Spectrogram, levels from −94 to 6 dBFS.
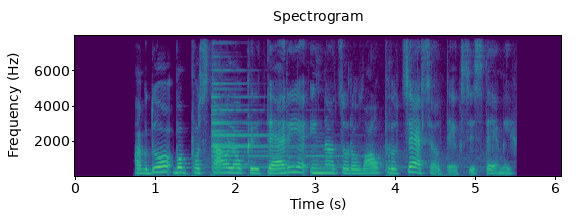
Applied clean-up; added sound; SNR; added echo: none; Church bell; 12 dB; none.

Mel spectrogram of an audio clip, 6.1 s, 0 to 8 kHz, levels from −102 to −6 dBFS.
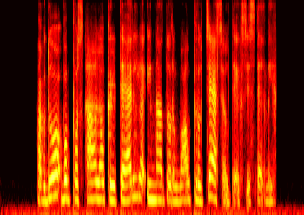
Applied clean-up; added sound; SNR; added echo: neural diffusion model UNIVERSE++.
